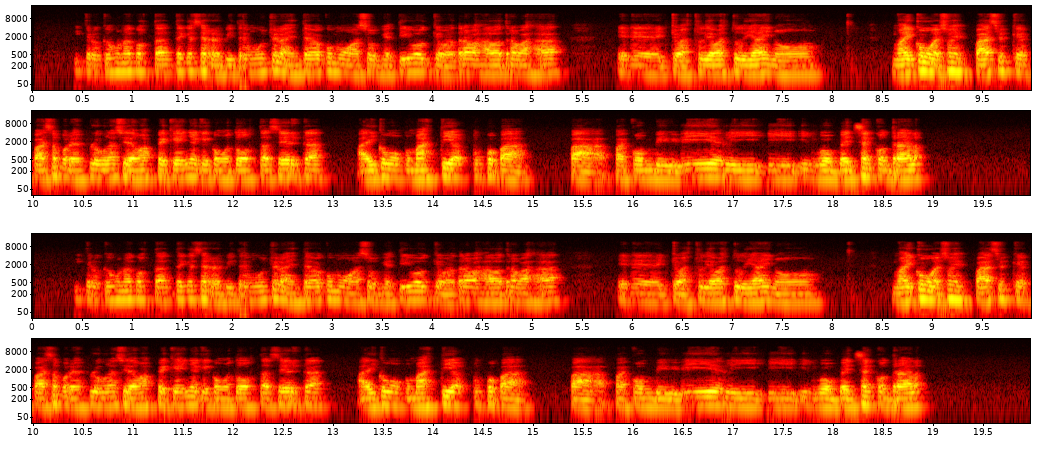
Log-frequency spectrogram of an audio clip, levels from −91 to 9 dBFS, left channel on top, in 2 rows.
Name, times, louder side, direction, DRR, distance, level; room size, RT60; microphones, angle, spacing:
voice 1, 0.5-5.3 5.8-7.8 8.6-12.9 13.2-14.9 15.4-18.8, left 2 dB, 60° left, 1.7 m, -21 dB
5.0 x 4.0 x 2.4 m
head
